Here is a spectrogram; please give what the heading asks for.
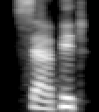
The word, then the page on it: sapid: Indian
